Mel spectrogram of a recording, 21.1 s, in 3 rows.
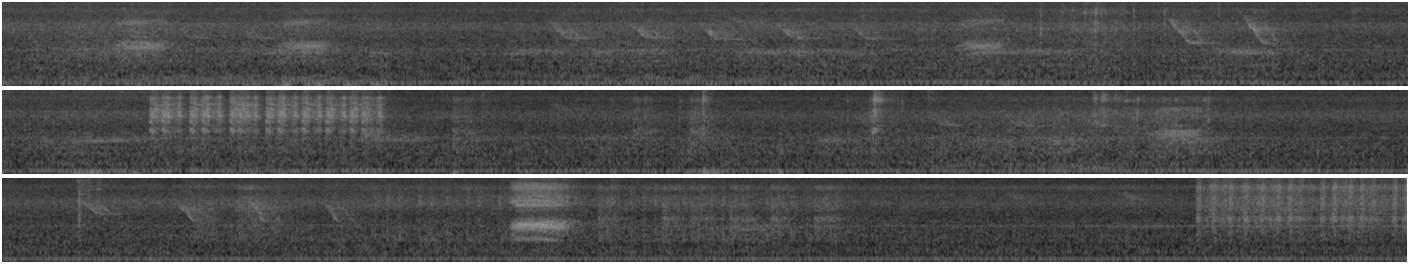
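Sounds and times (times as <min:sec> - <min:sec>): steady low hum: 0:00.0 - 0:21.0
dry buzzing bird trill: 0:00.3 - 0:06.5, 0:07.2 - 0:09.1.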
